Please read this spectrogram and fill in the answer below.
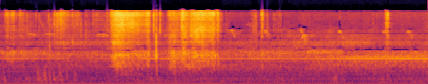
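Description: Outdoor background noise picked up by a phone microphone: a steady hiss with a faint whine under it and scattered light clicks, broken by a loud rushing burst lasting about a second and a half, from a little under two seconds in.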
